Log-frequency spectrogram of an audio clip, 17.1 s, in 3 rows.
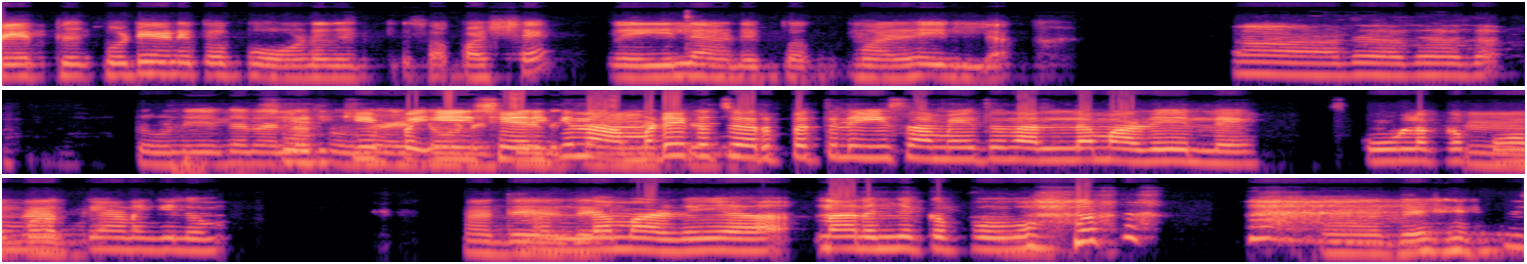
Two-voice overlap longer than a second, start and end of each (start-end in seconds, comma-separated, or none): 6.7-8.4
